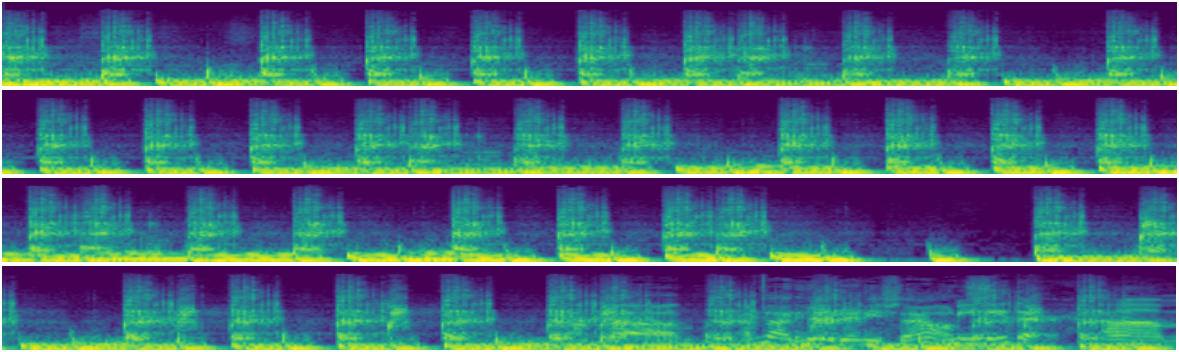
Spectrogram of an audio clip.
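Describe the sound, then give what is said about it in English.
A loud, pulsing music track built from rhythmic burps, chopped and repeated on the beat over bass, with a brief drop to near silence before the groove returns. “So you're going to hear some screams, some laughs, a bunch of burps.”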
